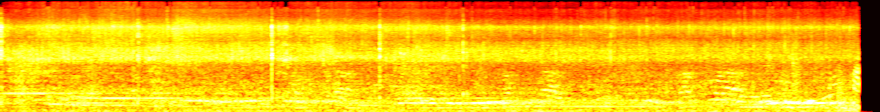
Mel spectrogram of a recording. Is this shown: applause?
no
